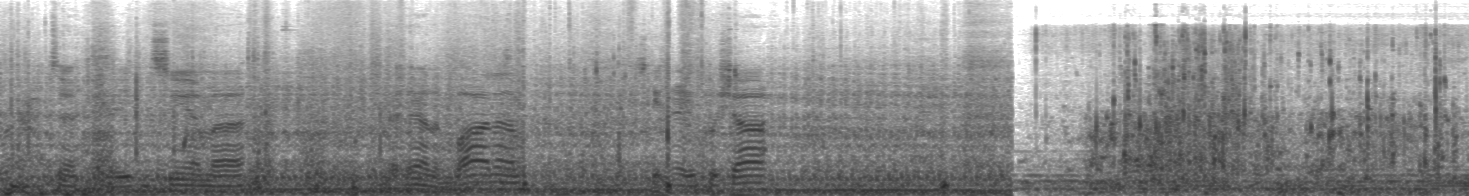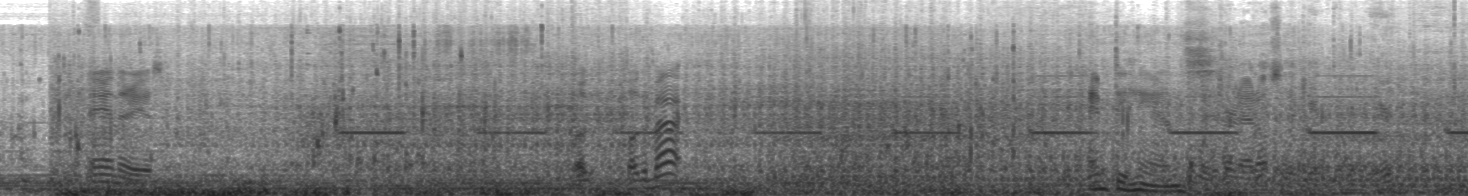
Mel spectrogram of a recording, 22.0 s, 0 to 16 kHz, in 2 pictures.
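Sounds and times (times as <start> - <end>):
dense low rush: 2.7 - 22.0
water sloshing: 7.1 - 19.2
wind buffeting a camera: 11.3 - 15.7, 16.3 - 18.8.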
